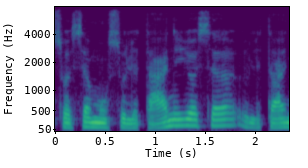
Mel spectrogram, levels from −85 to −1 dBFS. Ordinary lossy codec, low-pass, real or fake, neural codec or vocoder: Opus, 32 kbps; 7.2 kHz; real; none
